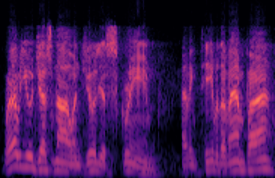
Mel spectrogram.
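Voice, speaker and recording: An American actor playing a wisecracking, unflappable private detective in a wry, glib radio drama style. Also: male voice, medium pitch, animated, normal speed, close to an everyday voice. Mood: cool, wisecracking. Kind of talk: 1940s radio acting with first-person narration. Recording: muffled old radio recording, music behind.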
